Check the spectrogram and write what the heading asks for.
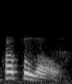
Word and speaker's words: Puppolo: It's Linda Puppolo.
